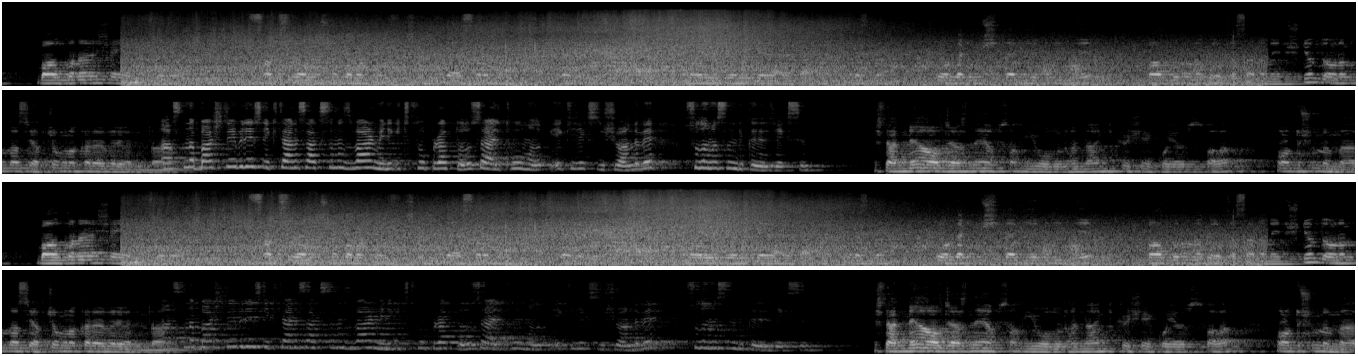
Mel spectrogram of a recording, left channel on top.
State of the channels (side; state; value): both; normal; correlation 0.79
